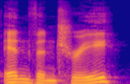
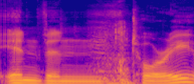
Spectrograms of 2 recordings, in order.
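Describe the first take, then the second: First: It is said in a British accent. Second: It is said in the speaker's usual accent.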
